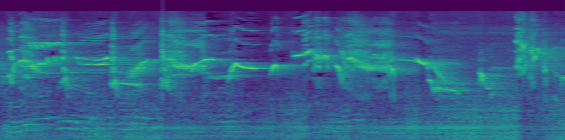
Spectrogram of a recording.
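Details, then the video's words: Oriental magpie-robin (kacer) from the Indonesian songbird hobby, singing a song rich in learned imitations (masteran): loud, varied whistled phrases sliding up and down, interspersed with sharp chips and brief pauses. "Banyak Masteran iNi Kacer"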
